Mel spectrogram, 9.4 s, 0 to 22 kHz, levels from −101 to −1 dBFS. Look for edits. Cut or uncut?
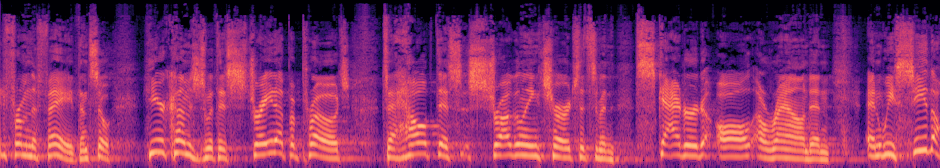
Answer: cut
